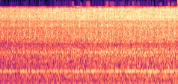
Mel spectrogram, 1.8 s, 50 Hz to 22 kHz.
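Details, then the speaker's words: 2003 Vespa ET4/LX150 150cc scooter after carburettor cleaning: steady even idle with low hum and mid tone, settling from cold high idle to normal warm idle. "it's at the high Isle because it's cold once the idle drops down that's the warm idle"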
